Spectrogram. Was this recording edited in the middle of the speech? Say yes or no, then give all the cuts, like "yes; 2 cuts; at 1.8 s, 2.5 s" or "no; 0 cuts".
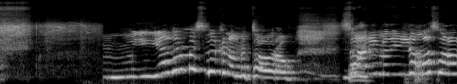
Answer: yes; 1 cut; at 1.1 s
